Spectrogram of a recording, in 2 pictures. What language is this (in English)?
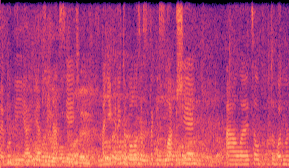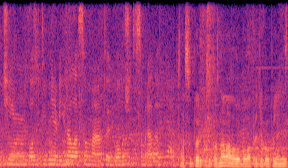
Slovak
